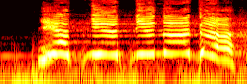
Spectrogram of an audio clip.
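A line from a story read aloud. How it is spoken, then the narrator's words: Yelled. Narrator (Russian): заорал он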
